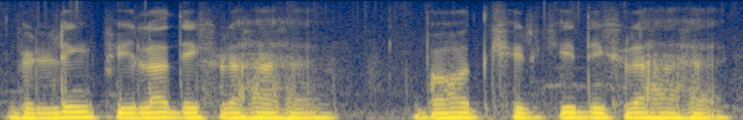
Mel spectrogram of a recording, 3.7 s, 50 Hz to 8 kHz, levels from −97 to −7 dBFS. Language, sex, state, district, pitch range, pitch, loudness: Hindi, male, Bihar, Patna, 115-120 Hz, 115 Hz, -11 LUFS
